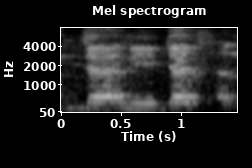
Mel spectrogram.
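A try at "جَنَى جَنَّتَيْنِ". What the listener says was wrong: Oke ya, jadi ditahan jangan sampai jan. Jujan ja. Jadi jangan jujan ja. Jujan ja.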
